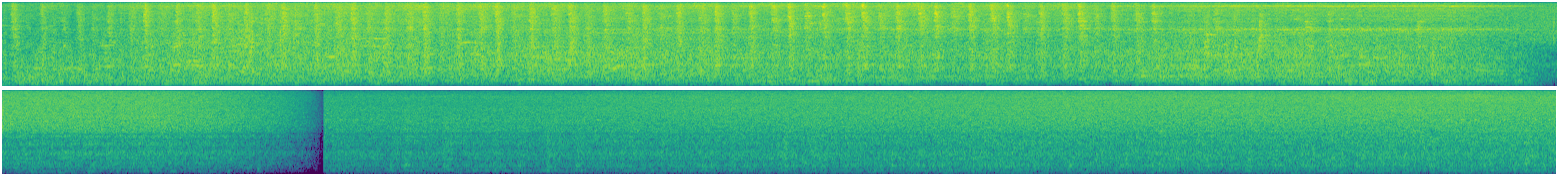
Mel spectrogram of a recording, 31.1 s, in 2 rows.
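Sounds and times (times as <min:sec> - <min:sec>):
steady high squeal: 0:00.0 - 0:15.4
train wheels clicking on rail: 0:00.0 - 0:15.4, 0:19.0 - 0:31.0
hiss: 0:00.0 - 0:31.0.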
